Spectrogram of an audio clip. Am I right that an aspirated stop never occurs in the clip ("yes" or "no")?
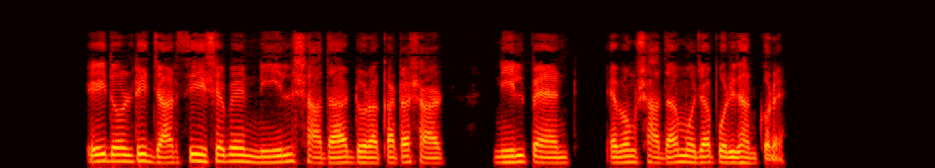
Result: yes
